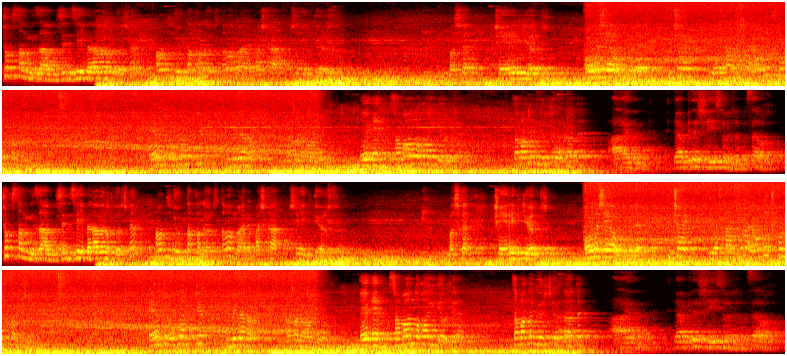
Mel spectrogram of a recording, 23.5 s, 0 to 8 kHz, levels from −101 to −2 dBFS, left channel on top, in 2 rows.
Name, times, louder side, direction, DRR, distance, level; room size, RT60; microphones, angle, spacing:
voice 1, 0.0-5.0 6.3-6.4 6.7-8.2 8.7-9.6 10.0-12.2 13.9-14.8 15.1-15.7 16.0-16.7 17.1-18.7 19.4-20.5, right 2 dB, 45° right, 5 dB, 0.3 m, -34 dB
sound 1, 1.4-20.3, equal, 35° left, 0.3 m, -29 dB
voice 2, 6.2-6.9 19.5-19.7 20.0-20.2 20.8-21.4 21.8-23.3, left 1 dB, 90° left, 1 dB, 0.6 m, -41 dB
sound 2, 8.7-16.5, right 2 dB, 85° right, 0.6 m, -37 dB
3.6 x 3.0 x 2.6 m, 1.5 s
head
